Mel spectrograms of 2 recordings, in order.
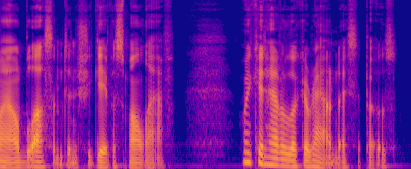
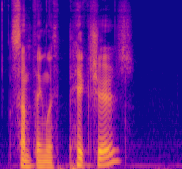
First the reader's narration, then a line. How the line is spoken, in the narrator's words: Ambrose spat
